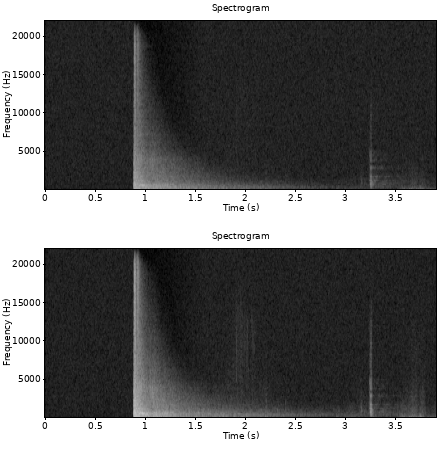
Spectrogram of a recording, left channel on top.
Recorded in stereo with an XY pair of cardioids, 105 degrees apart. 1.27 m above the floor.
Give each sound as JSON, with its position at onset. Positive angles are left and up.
{"t": 0.9, "sound": "a gunshot", "azimuth_deg": -55, "distance_m": 0.6}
